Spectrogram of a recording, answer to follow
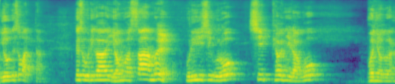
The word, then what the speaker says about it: psalm: 쌈이 시편이거든요. 여러분 쌈 싸먹을 때 쌈 그 발음입니다.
